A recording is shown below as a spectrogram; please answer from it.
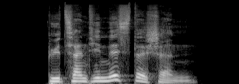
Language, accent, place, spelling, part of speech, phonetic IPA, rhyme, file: German, Germany, Berlin, byzantinistischen, adjective, [byt͡santiˈnɪstɪʃn̩], -ɪstɪʃn̩, De-byzantinistischen.ogg
- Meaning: inflection of byzantinistisch: 1. strong genitive masculine/neuter singular 2. weak/mixed genitive/dative all-gender singular 3. strong/weak/mixed accusative masculine singular 4. strong dative plural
